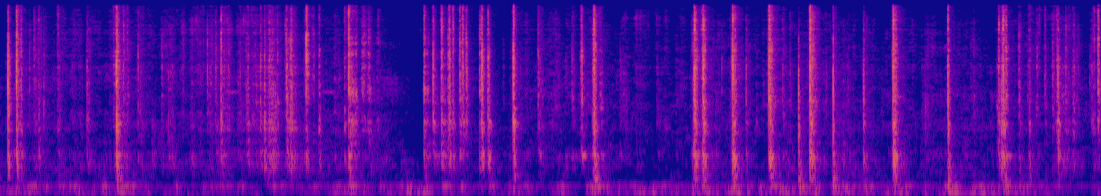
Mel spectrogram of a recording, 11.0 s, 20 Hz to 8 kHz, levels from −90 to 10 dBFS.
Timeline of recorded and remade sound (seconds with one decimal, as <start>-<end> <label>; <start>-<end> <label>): 0.0-9.4 remade; 9.4-10.3 recorded; 10.3-11.0 remade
